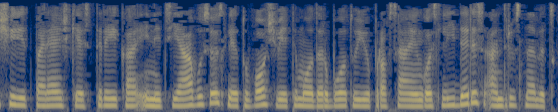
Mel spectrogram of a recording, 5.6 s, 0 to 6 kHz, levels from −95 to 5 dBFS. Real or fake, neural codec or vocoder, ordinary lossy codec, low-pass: real; none; MP3, 24 kbps; 5.4 kHz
